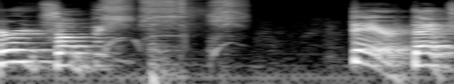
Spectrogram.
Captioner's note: whirring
